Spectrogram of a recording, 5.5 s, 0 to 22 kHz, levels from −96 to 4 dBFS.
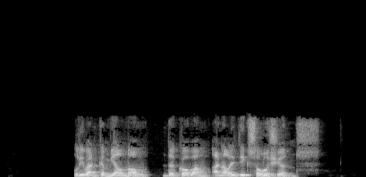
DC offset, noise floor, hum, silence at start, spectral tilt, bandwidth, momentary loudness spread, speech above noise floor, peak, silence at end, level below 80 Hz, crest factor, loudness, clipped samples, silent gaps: under 0.1%; -75 dBFS; none; 1.1 s; -5.5 dB/octave; 7.8 kHz; 14 LU; 61 dB; -2 dBFS; 0.75 s; -58 dBFS; 16 dB; -15 LUFS; under 0.1%; none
